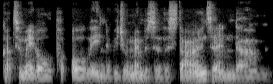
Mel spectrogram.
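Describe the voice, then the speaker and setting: Low gravelly man telling stories haltingly. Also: flat delivery, warm tone. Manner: rambling, hesitant storytelling. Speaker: guest musician. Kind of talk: interview anecdote.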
